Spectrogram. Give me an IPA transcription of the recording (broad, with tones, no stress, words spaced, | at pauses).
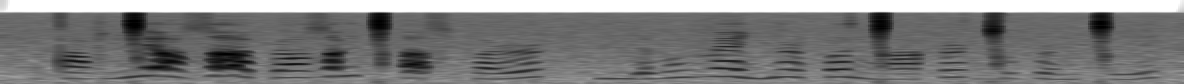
tˤɑ˩vŋ͡ǀɛ̰˥˩ə̯ zˤɛ̰˥˩ə̯pə˞˧zˤə̰˥ŋ ǀʰɛ̰˧sˤpə˞˩˥ | ɲə̰˩ðu˧ væ˥˩ɲə˞˥˩pʌ˥˩ ŋ͡ǀɑ˩xə˞˥˩ ɡ͡ǀʊ˧pə˞˩ŋ ǀɪ˩˥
